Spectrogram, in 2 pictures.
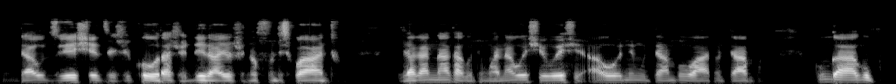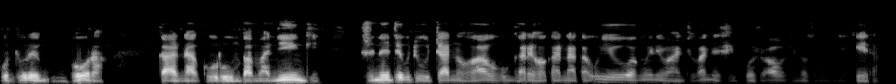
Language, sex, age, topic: Ndau, female, 36-49, education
